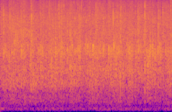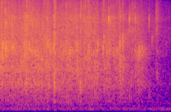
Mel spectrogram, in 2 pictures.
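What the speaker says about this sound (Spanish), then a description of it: "Denle un fuerte aplauso." A church congregation breaks into loud, dense applause, many hands clapping together in a sustained wash that fades toward the end, with no voices over it.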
